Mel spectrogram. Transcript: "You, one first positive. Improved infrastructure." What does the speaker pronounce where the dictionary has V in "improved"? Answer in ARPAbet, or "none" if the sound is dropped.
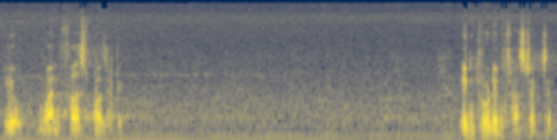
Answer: none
